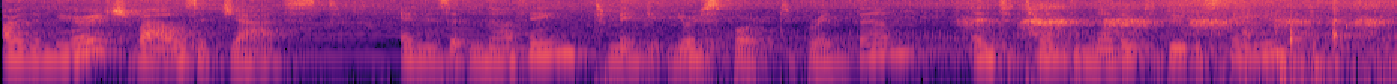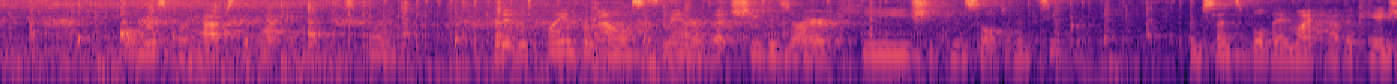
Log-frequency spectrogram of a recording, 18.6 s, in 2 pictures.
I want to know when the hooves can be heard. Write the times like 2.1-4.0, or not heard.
8.1-17.2.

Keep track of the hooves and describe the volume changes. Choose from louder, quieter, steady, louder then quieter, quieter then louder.
quieter.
